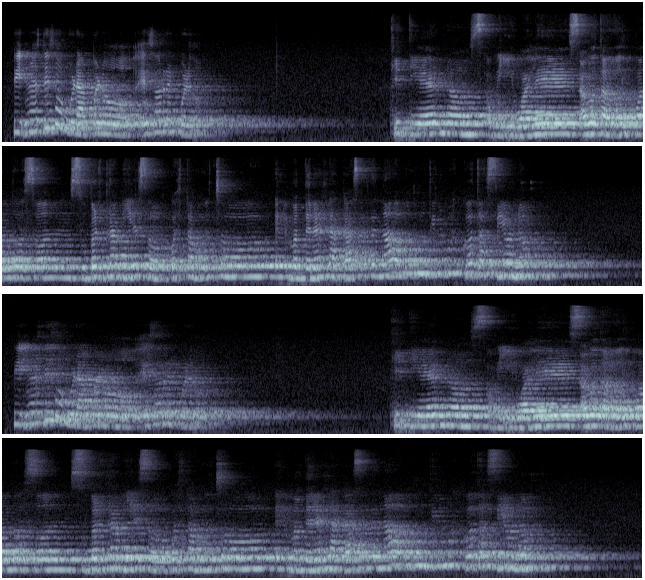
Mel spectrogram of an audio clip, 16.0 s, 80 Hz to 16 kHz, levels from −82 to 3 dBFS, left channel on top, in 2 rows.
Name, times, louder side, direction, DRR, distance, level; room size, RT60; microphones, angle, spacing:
voice 1, 0.1-2.5 14.4-14.5, left 2 dB, 85° left, 2 dB, 1.2 m, -25 dB
voice 2, 4.8-14.7, equal, 35° left, -2 dB, 1.6 m, -22 dB
9.9 x 5.7 x 8.4 m, 2.8 s
head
